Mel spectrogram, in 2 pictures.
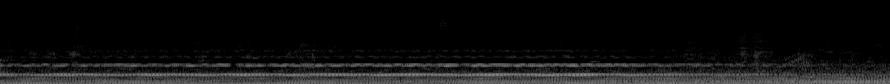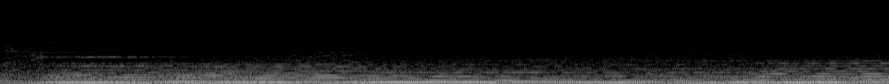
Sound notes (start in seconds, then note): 4.2 whispers; 9.6 thrilling music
